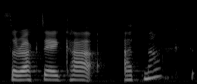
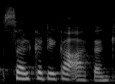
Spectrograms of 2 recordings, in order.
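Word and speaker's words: Sarkate Ka Aatank: final bit is Sarakte Ka Atnak. Sarkate ka Atank, yes.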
